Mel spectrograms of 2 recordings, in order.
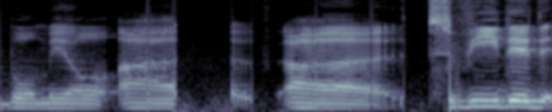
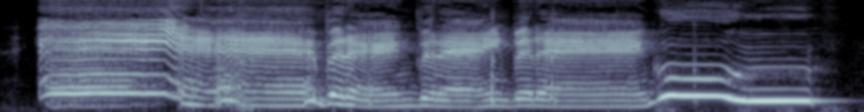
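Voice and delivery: dial-up modem sound impression, higher and louder; 7 semitones higher, 5 dB louder than usual. Imitating an old computer connecting: dial-up modem sound impression. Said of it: "That was a perfect impression".

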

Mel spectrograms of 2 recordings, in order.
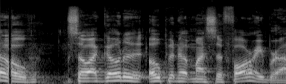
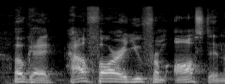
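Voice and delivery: plain

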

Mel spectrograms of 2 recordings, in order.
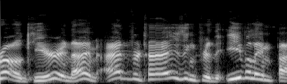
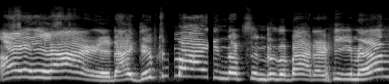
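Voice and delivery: high cartoon-baddie voice, "I" stretched out; 5 semitones higher than usual. Imagining Skeletor being friendly to He-Man, doing a Skeletor impression. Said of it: "boring Skeletor impressions".

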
